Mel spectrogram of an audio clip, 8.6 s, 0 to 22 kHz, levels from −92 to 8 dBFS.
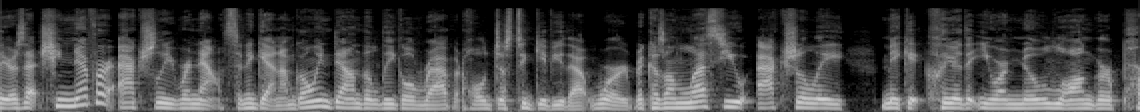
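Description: Nothing here calls for a timestamp: the speech runs along without a single technical fault turning up anywhere.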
